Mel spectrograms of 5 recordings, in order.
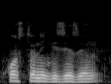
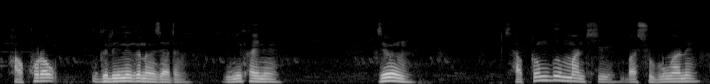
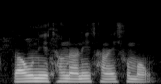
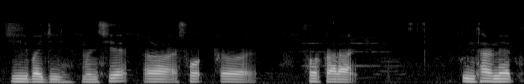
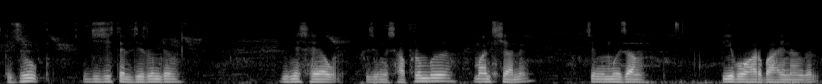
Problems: constant background noise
